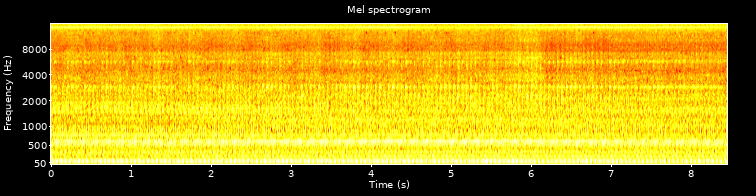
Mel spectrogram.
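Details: LG washer-dryer CV5011TS4, less than a year old, on the spin cycle: a steady low hum with an even thump about four times a second; the owner suspects a failed or loose shock absorber.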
